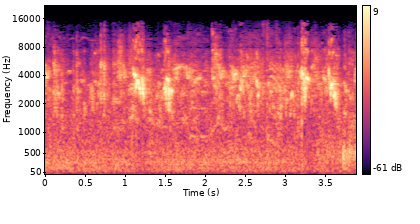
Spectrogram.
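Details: Flock of budgies kept in an aviary, a busy mix of high twittering chirps and short squeaks overlapping, with brighter accented notes about every half second to second.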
